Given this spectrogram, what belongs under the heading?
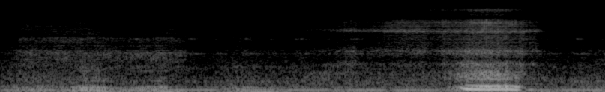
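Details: Mother snoring while sleeping, ASMR recording: soft breathing sounds, then a short louder rough snort-like snore over a low background hum.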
